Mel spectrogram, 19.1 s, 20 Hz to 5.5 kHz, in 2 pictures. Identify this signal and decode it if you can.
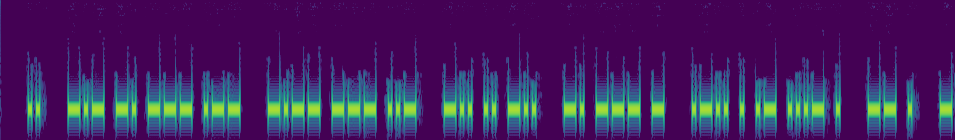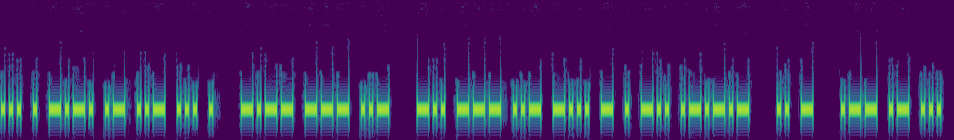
Morse code, heard as a keyed tone, about 30 wpm, 600 Hz. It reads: I KNOW YOU DID NOT LEAVE ME BECAUSE YOU DOUBTED. IT WAS
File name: the old man and the sea / the old man and the sea 1 30wpm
